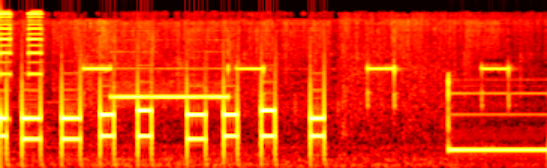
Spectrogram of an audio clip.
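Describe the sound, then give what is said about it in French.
Keypad tones as a telephone number is dialed: nine quick, evenly spaced beeps in a brisk rhythm, then a few fainter tones and a steady sustained tone to the end. “Bon, maintenant il faut que j'appelle Nathalie.”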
